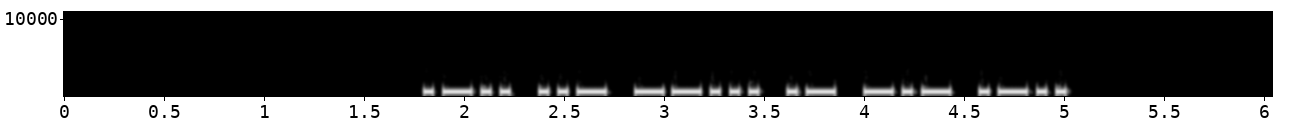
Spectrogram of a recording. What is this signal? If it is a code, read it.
Morse code, heard as a keyed tone, about 25 wpm, 700 Hz. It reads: LU7AKL
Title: DXCC-100 Call Signs - 6 Characters - Repeated 3x - 25wpm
